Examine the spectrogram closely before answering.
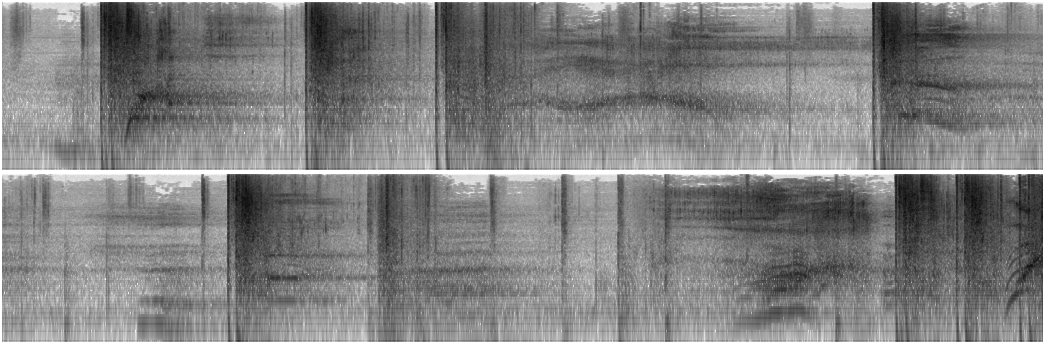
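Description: Pistol shots ring out sharply, one at a time.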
